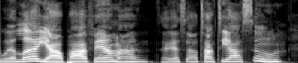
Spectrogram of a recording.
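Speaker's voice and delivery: sounding sad. Signing off the podcast to listeners, sounding sad. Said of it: "Why you sound so sad?".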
